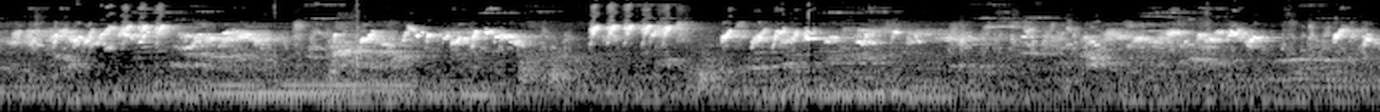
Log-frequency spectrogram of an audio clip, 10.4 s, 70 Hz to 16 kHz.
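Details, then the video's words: Red-whiskered bulbul in a practice session, recorded 2 June 2012; bursts of bright warbled and chattering phrases repeated across the recording with short pauses, a second bird or background chirps also present. "dợt cm"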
